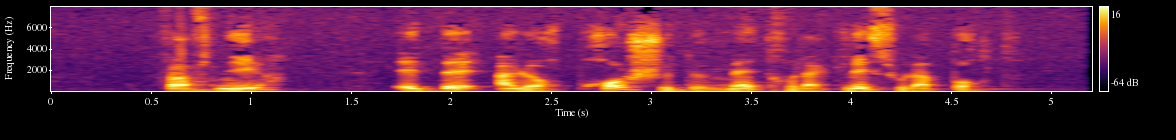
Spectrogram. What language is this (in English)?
French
